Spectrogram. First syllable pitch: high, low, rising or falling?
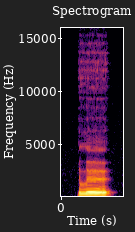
low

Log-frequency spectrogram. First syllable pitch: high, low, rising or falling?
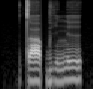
low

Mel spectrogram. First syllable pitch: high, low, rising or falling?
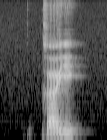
rising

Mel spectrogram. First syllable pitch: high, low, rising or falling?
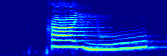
high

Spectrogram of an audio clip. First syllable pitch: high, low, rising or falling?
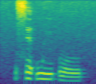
high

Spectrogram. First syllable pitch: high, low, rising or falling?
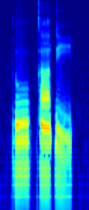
high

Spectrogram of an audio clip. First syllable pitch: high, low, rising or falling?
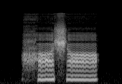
high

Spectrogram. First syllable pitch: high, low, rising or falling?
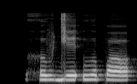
low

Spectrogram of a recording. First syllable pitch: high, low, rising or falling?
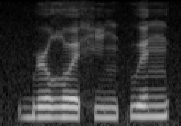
low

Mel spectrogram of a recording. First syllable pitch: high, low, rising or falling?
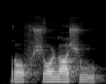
low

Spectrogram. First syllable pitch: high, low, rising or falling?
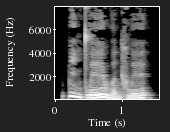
falling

